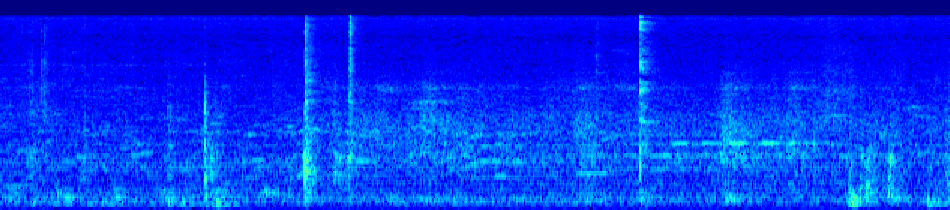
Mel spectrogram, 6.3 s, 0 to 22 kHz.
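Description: A screwdriver clicking and tapping on the screws and plastic underside of an IBM ThinkPad T60 laptop as it is taken apart: a few sharp, irregularly spaced clicks, the loudest about two seconds in.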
